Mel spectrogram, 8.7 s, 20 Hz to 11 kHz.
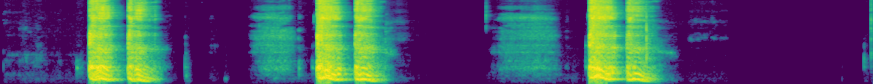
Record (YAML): three_cough_length: 8.7 s
three_cough_amplitude: 32768
three_cough_signal_mean_std_ratio: 0.34
survey_phase: beta (2021-08-13 to 2022-03-07)
age: 45-64
gender: Male
wearing_mask: 'No'
symptom_none: true
smoker_status: Ex-smoker
respiratory_condition_asthma: false
respiratory_condition_other: false
recruitment_source: REACT
submission_delay: 1 day
covid_test_result: Negative
covid_test_method: RT-qPCR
